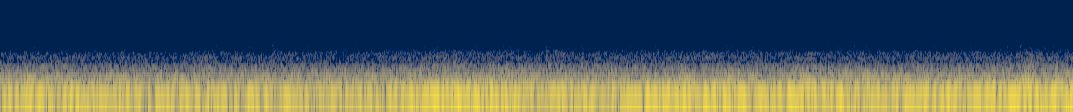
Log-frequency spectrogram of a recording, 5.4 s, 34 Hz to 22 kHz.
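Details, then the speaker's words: 2018 Jeep Compass after replacing a front sway bar link, driving with the microphone near the floor: only steady low road rumble, no clunks or rattles underneath; the clunk over bumps is fixed. "Doesn't sound like anything's falling off. Nothing rattling underneath."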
